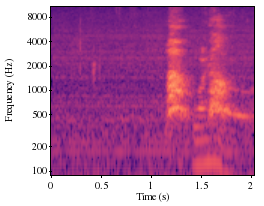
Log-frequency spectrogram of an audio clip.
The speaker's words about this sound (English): The dog was in the next room.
